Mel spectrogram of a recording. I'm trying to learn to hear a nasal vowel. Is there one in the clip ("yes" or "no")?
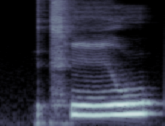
no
